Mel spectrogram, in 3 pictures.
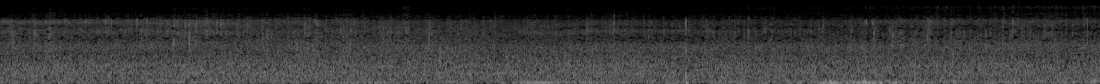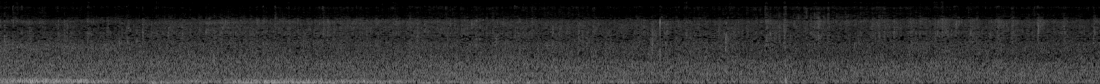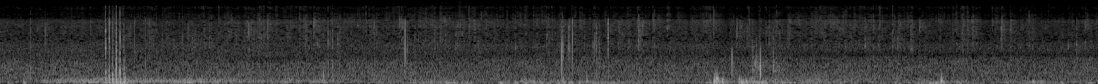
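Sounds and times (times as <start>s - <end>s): steady rain: 0.0s - 32.9s
low thunder rumbles: 8.1s - 17.3s, 22.3s - 28.0s
sharp thunder crack: 10.7s - 16.2s, 22.5s - 25.3s.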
